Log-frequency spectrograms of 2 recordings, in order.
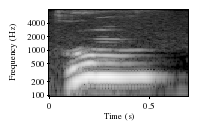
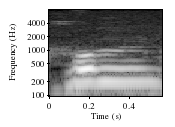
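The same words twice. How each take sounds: First: The vowel is a pure, straight u. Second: The vowel slants toward an o sound.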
